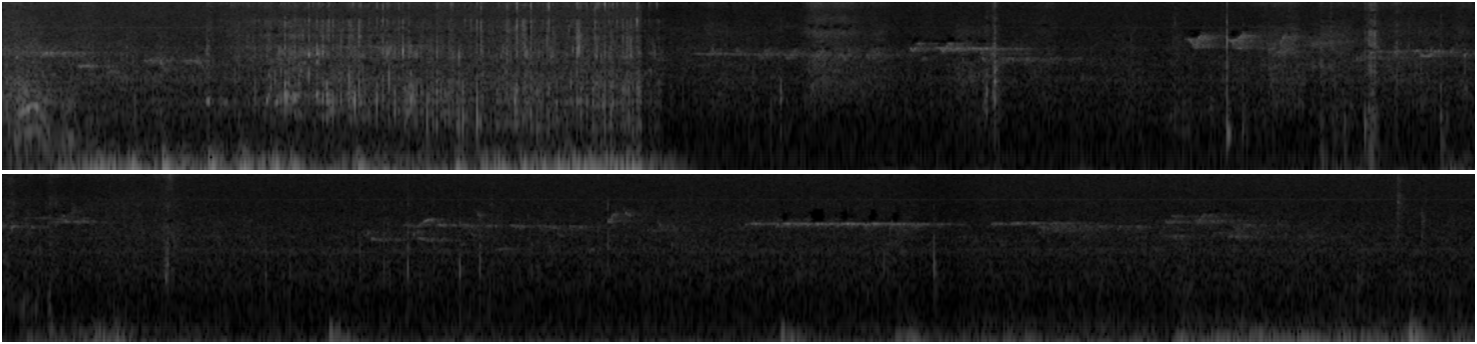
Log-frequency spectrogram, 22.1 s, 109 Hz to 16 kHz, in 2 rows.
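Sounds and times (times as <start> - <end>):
liquid pouring and splashing: 1.5 - 5.1.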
